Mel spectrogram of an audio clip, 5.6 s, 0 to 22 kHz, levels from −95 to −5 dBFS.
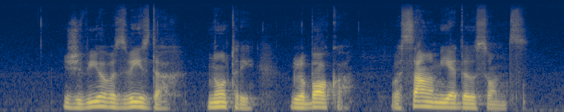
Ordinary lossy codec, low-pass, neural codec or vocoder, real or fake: none; 19.8 kHz; none; real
